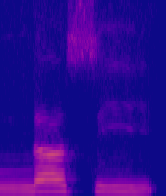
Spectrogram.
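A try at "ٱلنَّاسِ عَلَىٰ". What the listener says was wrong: Jangan nasi. Na tu panjang, ada alif. Nasi'ala.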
